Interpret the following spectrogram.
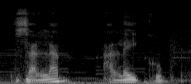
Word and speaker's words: Salam Aleikum: Bien, en relación a esta salutación de Salam Aleikum, porque realmente como se pronuncia, le reitero, es Salam Aleikum, significa que la paz sea contigo.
